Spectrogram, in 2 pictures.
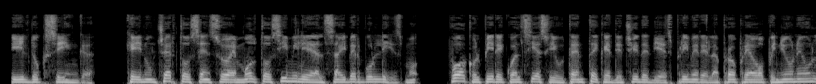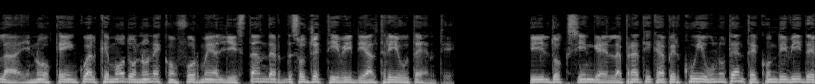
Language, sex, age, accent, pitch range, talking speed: Italian, male, 40-59, native, 105-120 Hz, 175 wpm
